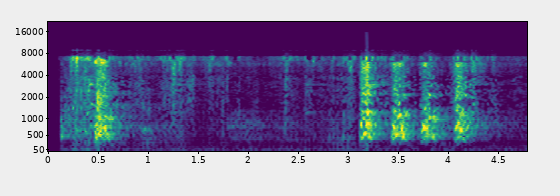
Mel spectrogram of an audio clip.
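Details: Golden retriever and husky, newly introduced friends, playing together during daycare at Oxford Pet Resort; one short bark early, then a quick run of four sharp barks close together near the end, over faint room noise.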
